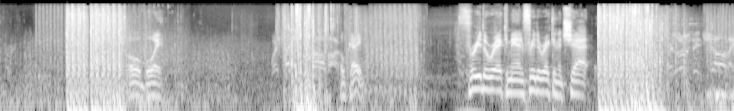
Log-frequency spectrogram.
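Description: Rapid gunfire bursts out in short volleys.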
